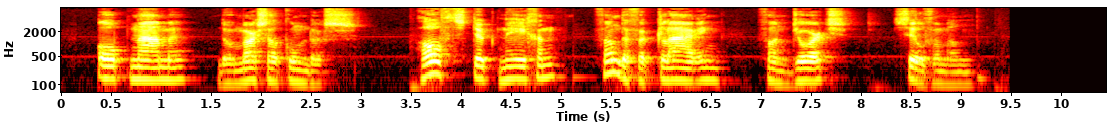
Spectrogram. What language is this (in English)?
Dutch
